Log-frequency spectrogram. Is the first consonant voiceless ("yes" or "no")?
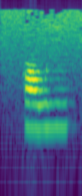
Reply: yes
